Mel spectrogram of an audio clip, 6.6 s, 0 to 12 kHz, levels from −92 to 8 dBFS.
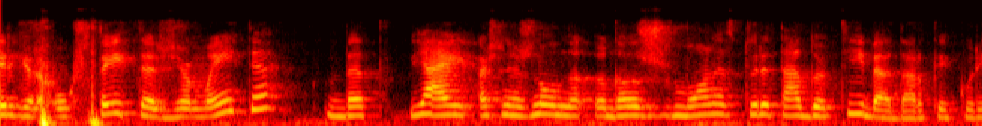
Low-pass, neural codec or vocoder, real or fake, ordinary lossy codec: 7.2 kHz; codec, 16 kHz, 4 kbps, X-Codec, HuBERT features, trained on LibriSpeech; fake; Opus, 32 kbps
